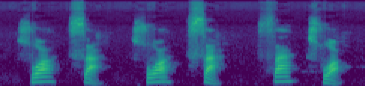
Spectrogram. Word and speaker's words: ص: Swa is spelled SHWA Mhm. and is bold.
